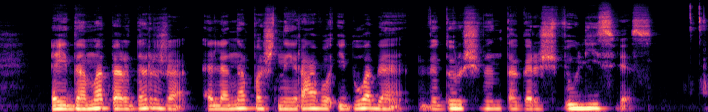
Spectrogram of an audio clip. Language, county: Lithuanian, Vilnius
